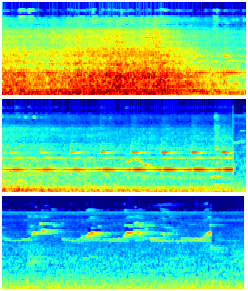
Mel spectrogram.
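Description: Passenger train passing close by at a level crossing: the loud rumble of the carriages fades over the first three seconds as the train pulls away. A steady high ringing tone with a regular tick, the crossing's warning alarm, carries on until it cuts off suddenly about seven seconds in, and birds chirp after that.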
